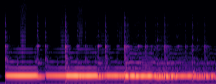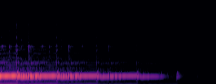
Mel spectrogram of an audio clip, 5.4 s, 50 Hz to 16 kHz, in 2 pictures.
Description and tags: Freed-back - 6
Various flute-like sounds made by putting a mic into a tin can, and moving the speakers around it to get different notes. Ambient, good for meditation music and chill.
